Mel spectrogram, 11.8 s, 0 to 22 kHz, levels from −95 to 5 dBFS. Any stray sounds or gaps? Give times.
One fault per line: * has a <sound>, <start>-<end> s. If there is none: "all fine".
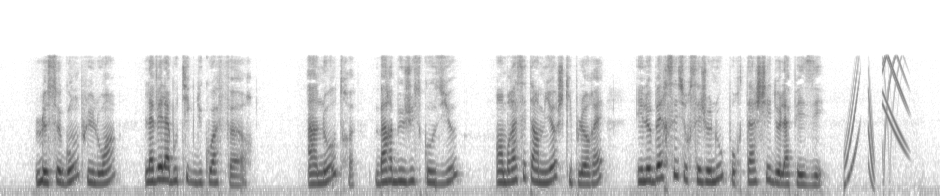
* has a chirp, 10.5-11.4 s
